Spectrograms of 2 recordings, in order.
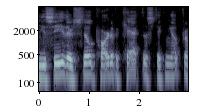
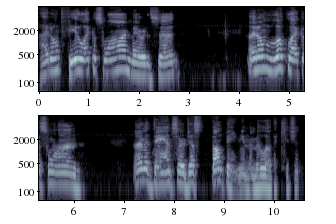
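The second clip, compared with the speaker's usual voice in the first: gentle storybook reading voice; reading to children; 3 dB louder than usual. A narrator's reading. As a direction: read it like a bedtime picture book. Reads picture book to children.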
